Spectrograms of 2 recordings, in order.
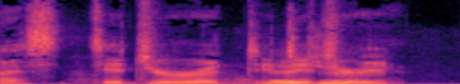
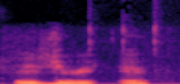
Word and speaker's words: didgeridoo: I said that wrong again, didn't I? Didgeridoo. – No, that's right. – Okay. – Didgeridoo.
